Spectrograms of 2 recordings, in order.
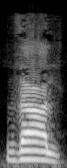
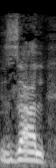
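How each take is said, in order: First: It starts with a soft th sound. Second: It starts with a whistling z sound. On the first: The speaker calls it right. "हम जबान दांतों के अंदर लगा देंगे तो आवाज आएगी" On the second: The speaker calls it wrong. "हमारी जबान मुंह के अंदर रहेगी तो सीटी आएगी"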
